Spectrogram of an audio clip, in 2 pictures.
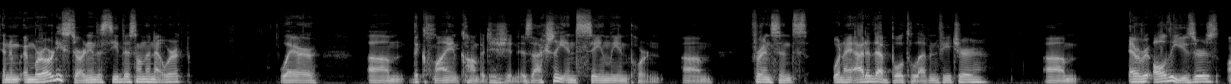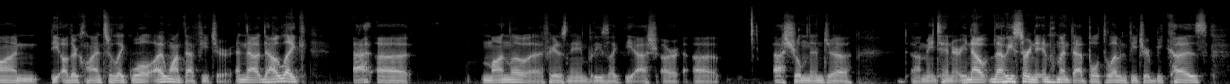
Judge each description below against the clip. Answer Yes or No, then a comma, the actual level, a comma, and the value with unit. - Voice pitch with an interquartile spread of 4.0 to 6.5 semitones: Yes, average, 4.3 semitones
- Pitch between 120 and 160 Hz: No, very low, 95 Hz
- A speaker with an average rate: Yes, average, 190 wpm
